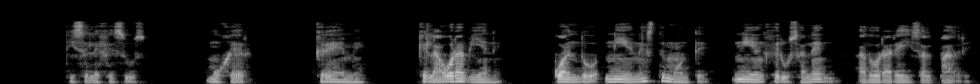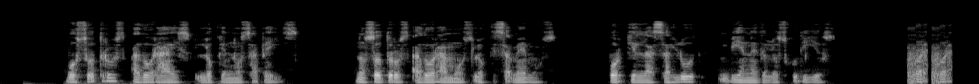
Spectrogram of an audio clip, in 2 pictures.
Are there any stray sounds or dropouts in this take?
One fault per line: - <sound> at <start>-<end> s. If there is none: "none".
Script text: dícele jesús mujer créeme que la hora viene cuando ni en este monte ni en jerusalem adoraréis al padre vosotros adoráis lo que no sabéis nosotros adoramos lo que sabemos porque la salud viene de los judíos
- laugh at 18.9-19.3 s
